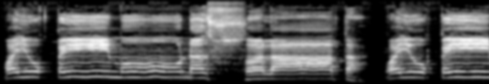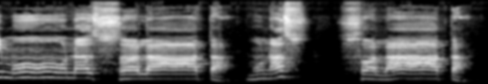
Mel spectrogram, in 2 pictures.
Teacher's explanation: এখানে আলিফ লাম খালি পড়া লাগবে না, নাস পরে সদ্যে জবর স, সা হবে না কিন্তু, আকার প্রকাশ পাবে না, স ইস্তিলার হরফ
